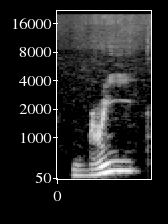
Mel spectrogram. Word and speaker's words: read: Read, leer, es igualito en sus tres formas. Read, pero en pasado y en pasado participio se escribe igual, pero se pronuncia distinto. Read and read.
